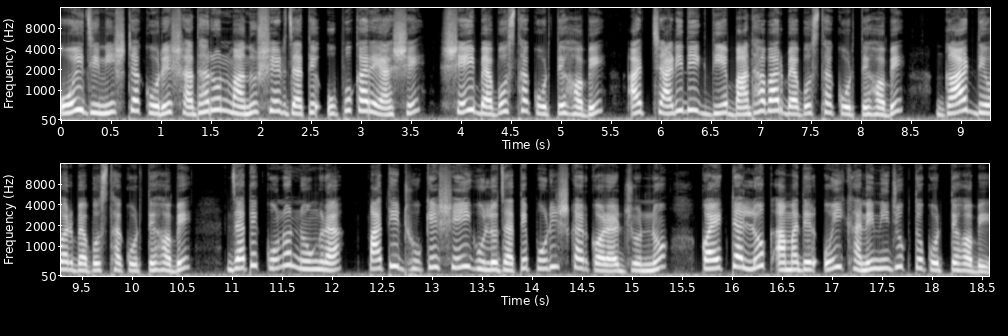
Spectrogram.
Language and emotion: Bengali, neutral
